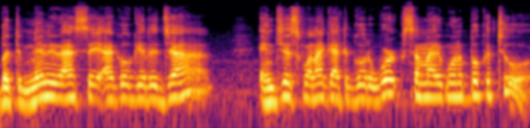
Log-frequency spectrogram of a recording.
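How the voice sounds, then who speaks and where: A high-pitched man with a bright, sharp tone and ordinary pitch variation. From Alabama, US South. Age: 60s. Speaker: tour guide and business owner. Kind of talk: casual livestream monologue. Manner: halting, repetitive.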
